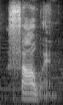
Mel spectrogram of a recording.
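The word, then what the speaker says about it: Samhain: this festival and in the English language is pronounced as sawwin but is written out s-a-r-w-i-n but due to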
